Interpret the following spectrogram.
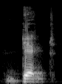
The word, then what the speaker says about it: debt: Here, the letter B is silent, debt.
